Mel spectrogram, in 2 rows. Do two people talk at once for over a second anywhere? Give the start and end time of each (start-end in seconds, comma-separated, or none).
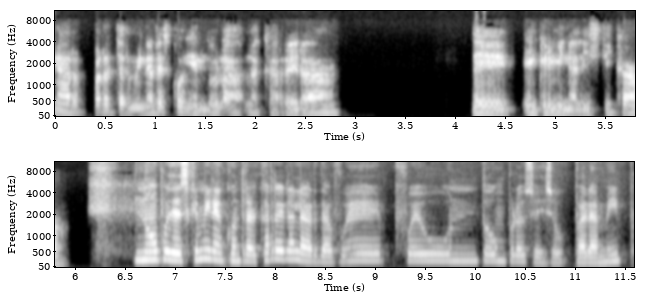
none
